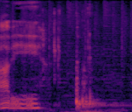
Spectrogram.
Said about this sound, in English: With my very first roll with my brand new copper dice.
